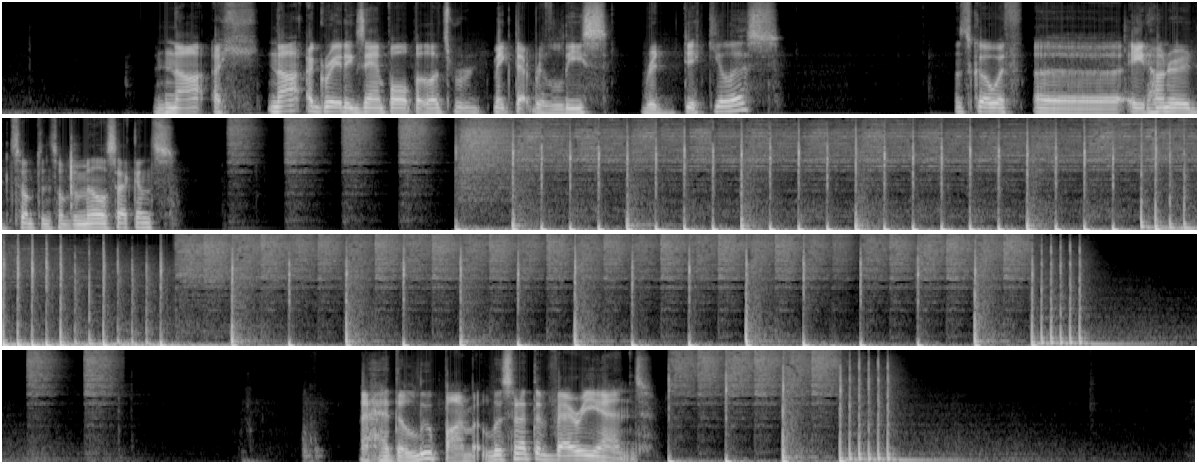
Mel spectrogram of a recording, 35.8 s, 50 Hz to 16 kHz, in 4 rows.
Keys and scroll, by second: 10.7 space, 27.8 space, 31.9 space.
